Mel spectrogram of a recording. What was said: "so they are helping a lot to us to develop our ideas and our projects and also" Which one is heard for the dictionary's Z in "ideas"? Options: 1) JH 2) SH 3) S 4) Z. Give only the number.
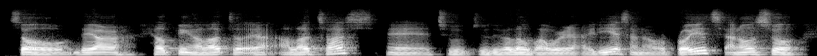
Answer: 3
